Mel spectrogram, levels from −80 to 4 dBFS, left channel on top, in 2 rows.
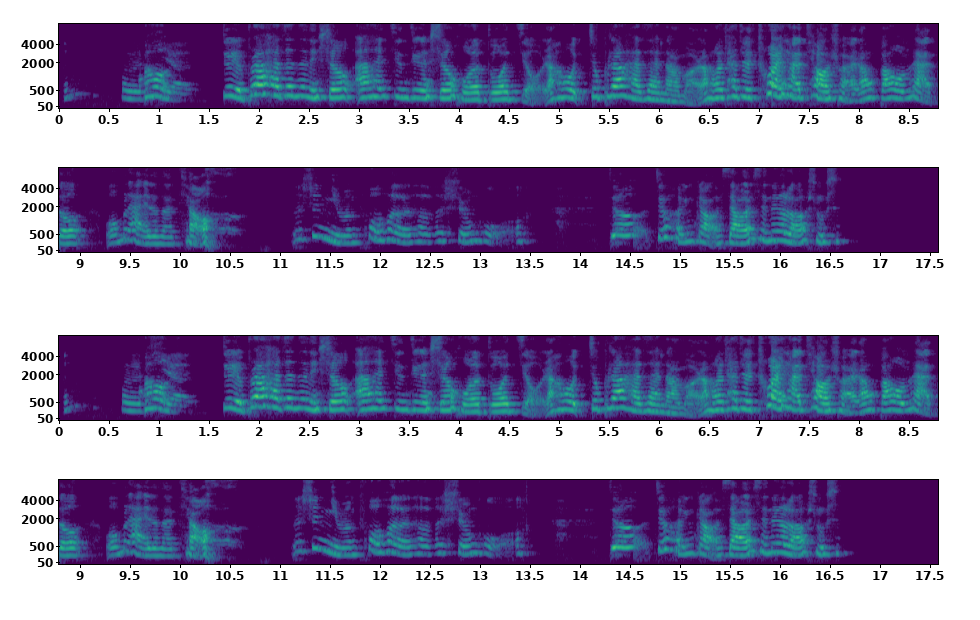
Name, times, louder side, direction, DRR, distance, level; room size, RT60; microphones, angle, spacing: voice 1, 0.6-1.3 11.1-13.5, right 2 dB, 40° right, 1.6 m, -41 dB
voice 2, 1.6-9.0 9.3-10.6 14.3-16.6, equal, ahead, 1.3 m, -32 dB
9.9 x 4.2 x 6.4 m
head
